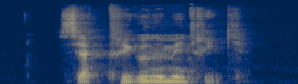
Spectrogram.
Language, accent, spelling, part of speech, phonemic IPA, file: French, France, cercle trigonométrique, noun, /sɛʁ.klə tʁi.ɡɔ.nɔ.me.tʁik/, LL-Q150 (fra)-cercle trigonométrique.wav
- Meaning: unit circle (circle of radius 1 with centre at the origin, used in defining trigonometric functions)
